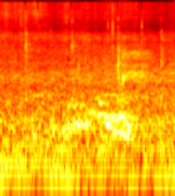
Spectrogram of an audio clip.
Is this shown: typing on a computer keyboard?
no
